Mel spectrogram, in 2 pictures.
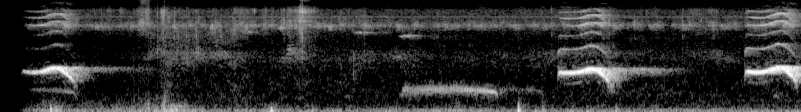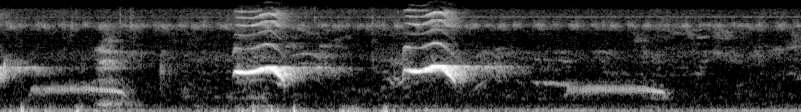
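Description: A bird calling over and over: five loud short notes that rise and then drop sharply, alternating with three lower, longer drawn-out notes. Under the calls runs a steady high whine and a faint low hum.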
